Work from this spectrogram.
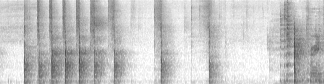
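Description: Knife chopping onions on a cutting board for caramelizing: a quick run of about eight sharp close chops, then a few slower single strikes and a final burst of cutting.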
